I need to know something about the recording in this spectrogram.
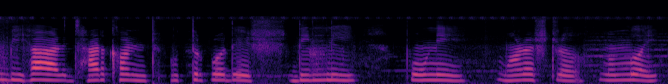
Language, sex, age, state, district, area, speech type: Bengali, female, 30-45, West Bengal, Birbhum, urban, spontaneous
